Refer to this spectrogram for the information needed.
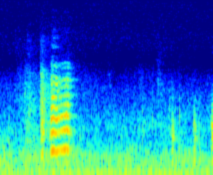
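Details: Hybrid Canada × African geese, four of them, greeting other geese on a waterbird farm. One loud, rich, nasal honk with a slightly wavering pitch, followed by fainter distant honks over steady low background noise.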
